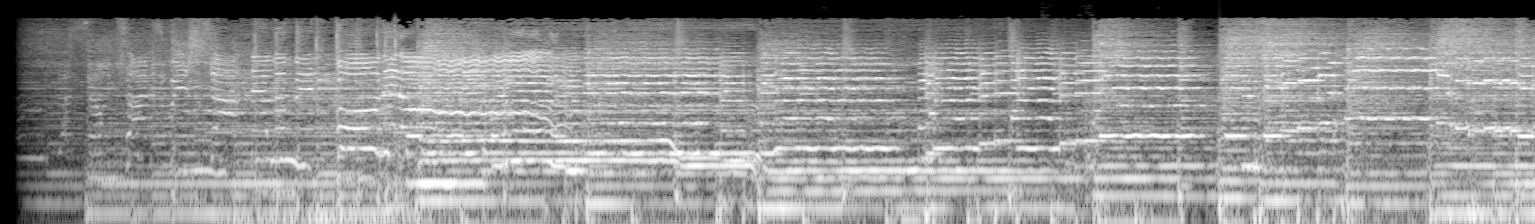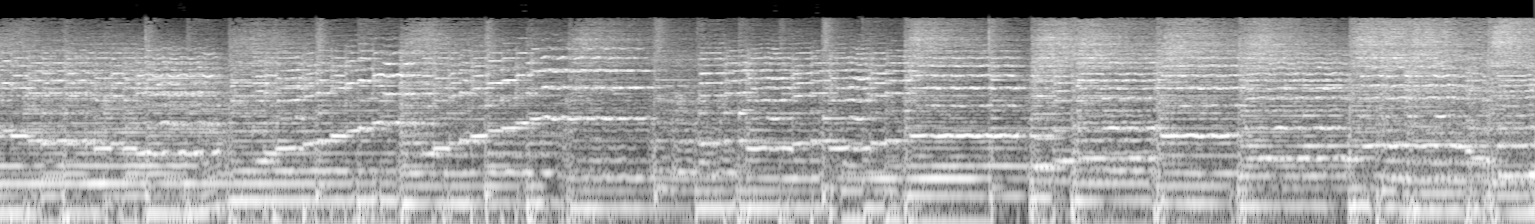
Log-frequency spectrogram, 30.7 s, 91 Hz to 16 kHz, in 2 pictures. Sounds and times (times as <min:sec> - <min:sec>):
Guitar: 0:00.2 - 0:30.7
Singing: 0:00.6 - 0:09.9.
